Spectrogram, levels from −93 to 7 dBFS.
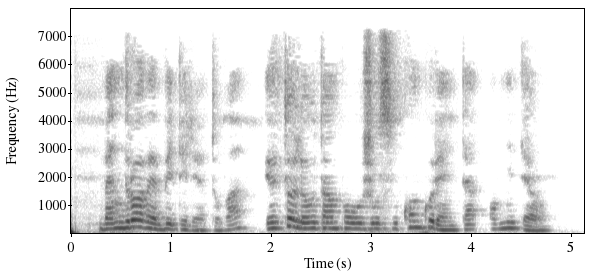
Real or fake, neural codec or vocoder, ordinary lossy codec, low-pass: fake; codec, 16 kHz in and 24 kHz out, 1 kbps, XY-Tokenizer; MP3, 48 kbps; 7.2 kHz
